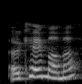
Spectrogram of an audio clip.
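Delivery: put-on high child's voice; obedient girl. A narrator's reading. Jamila agrees to go to Thelma's, obedient girl. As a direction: answer mama in a high little voice. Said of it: "said Jamila".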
